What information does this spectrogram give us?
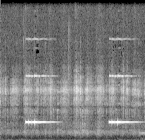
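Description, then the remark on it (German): Two steady, high-pitched electronic beeps from a sensor sound about a second and a half apart, each lasting roughly half a second, over a faint background hum. “Es reicht mit dem Piepen.”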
